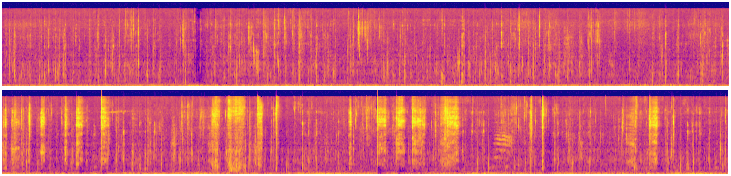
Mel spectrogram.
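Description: Close-miked eating sounds: chewing a mouthful of sauced noodles, with many small wet mouth clicks and a few sharper clicks. A metal fork clinks on the metal tray.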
